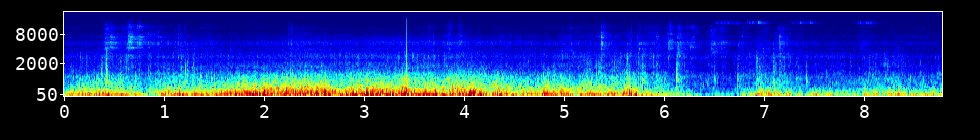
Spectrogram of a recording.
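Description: Wind buffeting the camera microphone and tyres rumbling over a dirt trail as a mountain bike rides fast downhill, with scattered clicks and rattles from the bike. The rumble is loudest in the middle and eases off about six seconds in.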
